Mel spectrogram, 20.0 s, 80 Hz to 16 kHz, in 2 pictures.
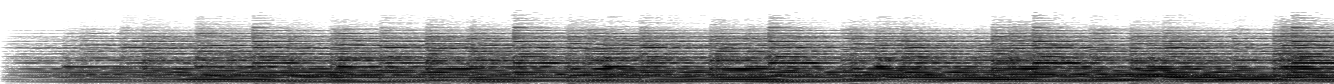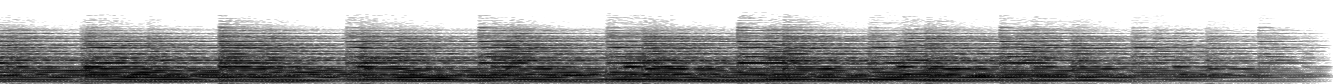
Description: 4-stimmiges Gloria-TeDeum-Geläute: fis'-gis'-h'-cis'' Die Glocken 1-3 wurden 1996 von Rudolf Perner in Passau gegossen, die kleine historische Glocke stammt noch aus dem 14.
